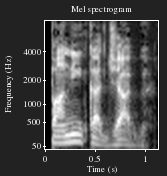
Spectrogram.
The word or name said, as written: जग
